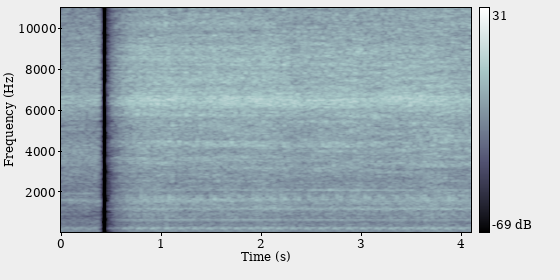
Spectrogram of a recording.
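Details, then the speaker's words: Renault 1.9 diesel, first start after rebuild, running without coolant and without exhaust fitted (catalyst off). Even, steady, quiet idle clatter with no misses or knocks; engine running cleanly. "ale jak widzicie idzie bardzo bardzo równiutko bardzo cicho"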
